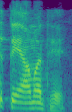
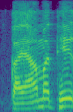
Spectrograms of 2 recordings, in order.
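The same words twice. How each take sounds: First: قیامت with a short i after the q, qi-yaamat; correct pronunciation. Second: قیامت with an a after the q, qa-yaamat; wrong pronunciation. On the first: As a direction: say قیامت with zer under the qaf, as qi-. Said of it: "قاف کے نیچے زیر ہے". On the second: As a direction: say قیامت with zabar on the qaf, as qa-. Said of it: "قاف کے اوپر زبر نہیں ہے". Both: Shown as a demonstration.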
